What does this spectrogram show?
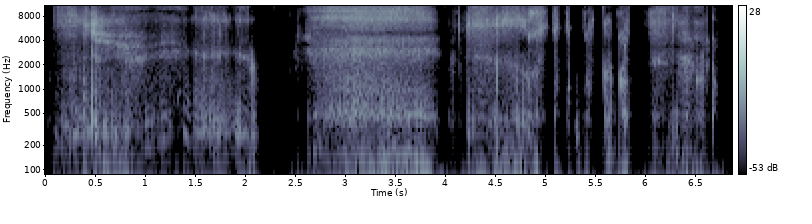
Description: دانلود آهنگ آب 67 از افکت صوتی طبیعت و محیط
جلوه های صوتی
دانلود صدای آب 67 از ساعد نیوز با لینک مستقیم و کیفیت بالا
